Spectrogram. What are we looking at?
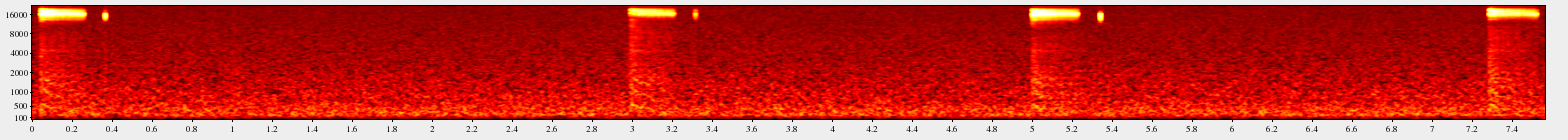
Isophya modestior, an orthopteran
